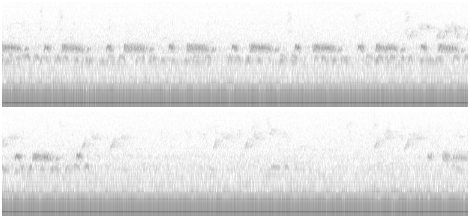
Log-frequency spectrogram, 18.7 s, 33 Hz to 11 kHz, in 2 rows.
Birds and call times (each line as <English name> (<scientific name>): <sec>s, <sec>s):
Ring-necked Dove (Streptopelia capicola): 1.4s
Laughing Dove (Streptopelia senegalensis): 14.8s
